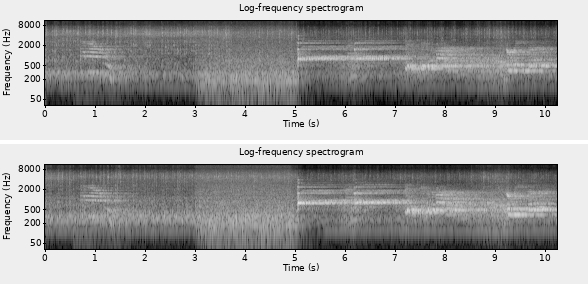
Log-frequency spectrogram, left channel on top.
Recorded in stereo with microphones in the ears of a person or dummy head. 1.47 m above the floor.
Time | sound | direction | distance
0.6 | a cat meowing | 20° left (ahead or behind) | 1.2 m
3.0 | a hiss | 60° right (ahead or behind) | 1.8 m
5.0 | a fire alarm | 15° right (ahead or behind) | 3.5 m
